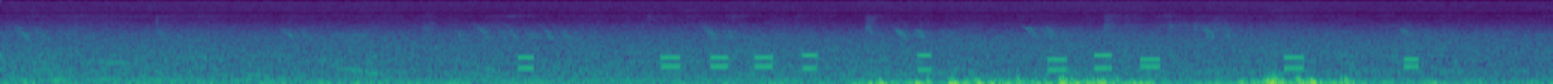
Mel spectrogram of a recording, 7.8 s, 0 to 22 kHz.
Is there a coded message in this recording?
Yes: DTMF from 2.6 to 7.1 s, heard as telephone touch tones, dialled by hand, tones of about 80 ms, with street noise. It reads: 5 8886 3 167 5 7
